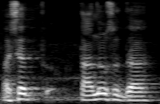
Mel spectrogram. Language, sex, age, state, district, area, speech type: Goan Konkani, male, 45-60, Goa, Murmgao, rural, spontaneous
